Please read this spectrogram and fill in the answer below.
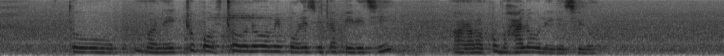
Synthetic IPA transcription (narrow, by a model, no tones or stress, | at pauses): t̪oəneːk̚ʈukosʈɔɦoleoamipɔɽesiʈapeɾet͡ʃʰi | ɔɾamãkʰubbʱalouleɡet͡ʃʰilo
